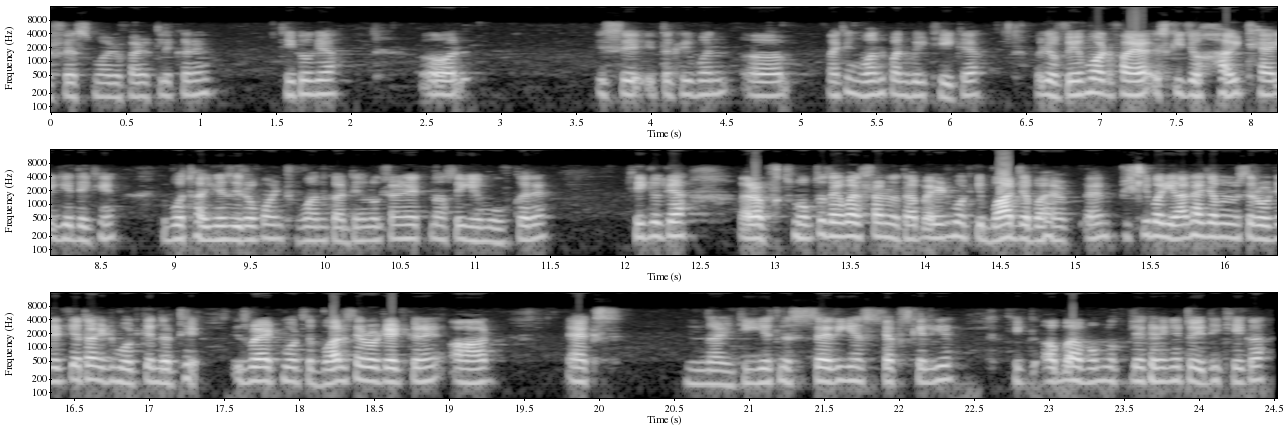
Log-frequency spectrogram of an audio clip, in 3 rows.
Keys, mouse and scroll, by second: 2.7-6.3 drag, 7.6-8.2 scroll down 1, 8.2-11.4 drag, 15.9 Tab, 18.0 Tab, 18.9 r, 24.1-24.5 drag.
